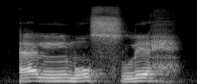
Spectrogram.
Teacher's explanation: خلي بالك الصاد الصفير والاطباق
